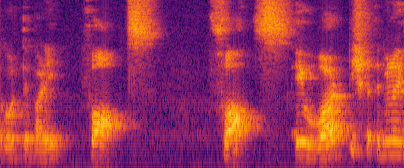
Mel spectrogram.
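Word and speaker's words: faux: তাহলে আমরা মনে রাখতে পারি ফক্সের উচ্চারণের সাথে আমরা ফলস এই উচ্চারণটি মিলাবো, এবং এখান থেকে আমরা বলতে পারি যে ফক্স শব্দের অর্থ হচ্ছে মিথ্যা বা ভুয়া।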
